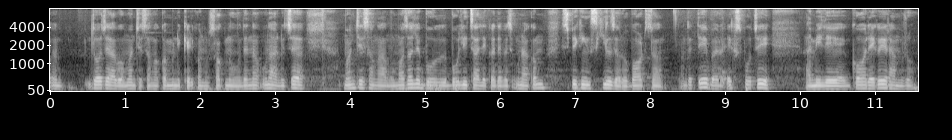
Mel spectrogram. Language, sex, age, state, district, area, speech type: Nepali, male, 18-30, West Bengal, Darjeeling, rural, spontaneous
